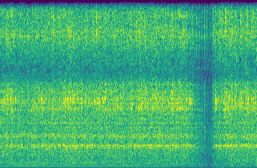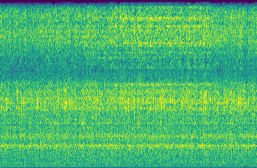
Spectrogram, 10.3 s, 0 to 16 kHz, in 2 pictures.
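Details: 1980 MTD SnowFlite 5-20 snowblower on a new carburetor, cold-started at about -12 after hours outside, clearing snow: steady high buzz with only a brief dip as it takes snow, recovering at once; running healthy under load.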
